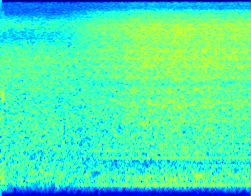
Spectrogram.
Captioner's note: river water flowingg through dam spillway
